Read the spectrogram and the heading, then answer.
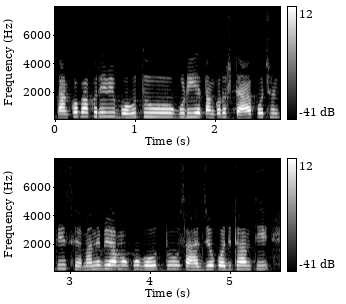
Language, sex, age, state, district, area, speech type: Odia, female, 45-60, Odisha, Mayurbhanj, rural, spontaneous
